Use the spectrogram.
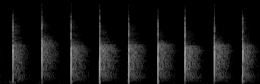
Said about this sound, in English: Round of applause for that lady.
